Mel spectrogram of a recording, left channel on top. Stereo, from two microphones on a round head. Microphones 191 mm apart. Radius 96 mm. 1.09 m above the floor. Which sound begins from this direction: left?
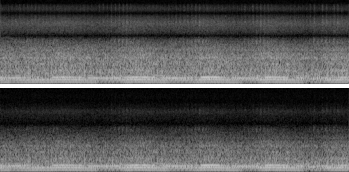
A lawn mower, at 0.0 s.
